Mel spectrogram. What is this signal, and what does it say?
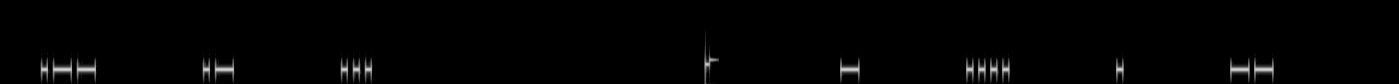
Morse code, heard as a keyed tone, about 20 wpm, spaced as for 7 wpm, 700 Hz. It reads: WAS THEM
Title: 6x Character Spacing - Top 100 Words - 20wpm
